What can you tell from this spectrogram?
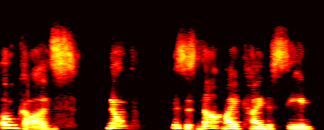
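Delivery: high-pitched, fed-up character voice; reluctant accountant. Acted. Accountant begging out of a fight with armed strangers, high reluctant voice. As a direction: pitch it up, pleading to be left out of it. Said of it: "leans back and goes".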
